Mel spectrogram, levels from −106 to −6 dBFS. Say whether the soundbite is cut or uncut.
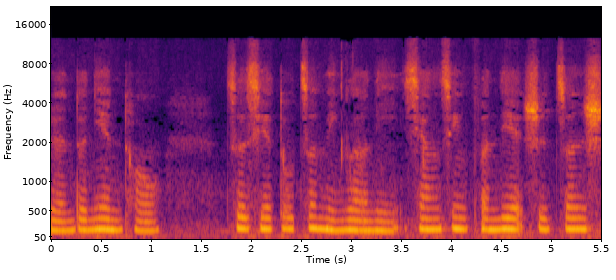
uncut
